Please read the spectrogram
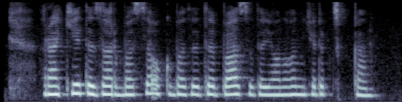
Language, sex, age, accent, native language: Uzbek, female, under 19, Andijon, Uzbek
